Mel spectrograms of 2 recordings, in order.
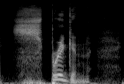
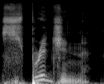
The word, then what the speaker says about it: Spriggan: Now, I have always called this creature a Spriggan. It has two G's, and that is a hard G sound, typically, in English. Not absolutely always, because there's no absolutely always in English. But apparently this is a Cornish word, and it is traditionally pronounced Spridgen.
